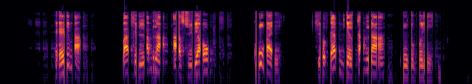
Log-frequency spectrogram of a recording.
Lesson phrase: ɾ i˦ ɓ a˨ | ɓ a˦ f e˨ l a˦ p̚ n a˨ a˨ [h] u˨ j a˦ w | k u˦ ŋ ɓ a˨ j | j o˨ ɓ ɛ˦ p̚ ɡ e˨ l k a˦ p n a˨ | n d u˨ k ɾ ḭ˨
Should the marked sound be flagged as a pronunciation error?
yes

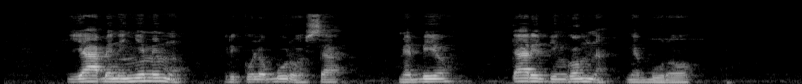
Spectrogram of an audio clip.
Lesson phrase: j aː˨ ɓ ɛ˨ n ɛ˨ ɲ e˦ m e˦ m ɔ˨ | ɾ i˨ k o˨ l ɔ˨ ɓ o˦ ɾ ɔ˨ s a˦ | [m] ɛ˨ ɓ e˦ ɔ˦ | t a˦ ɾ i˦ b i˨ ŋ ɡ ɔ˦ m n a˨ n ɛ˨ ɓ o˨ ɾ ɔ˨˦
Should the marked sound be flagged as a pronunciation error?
no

